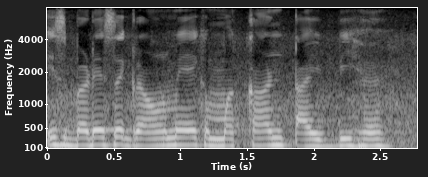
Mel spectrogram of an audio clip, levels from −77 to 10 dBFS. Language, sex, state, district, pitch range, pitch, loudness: Hindi, male, Arunachal Pradesh, Lower Dibang Valley, 140-150 Hz, 145 Hz, -10 LUFS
